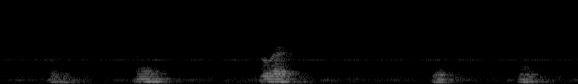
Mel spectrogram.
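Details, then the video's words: An African grey parrot speaks five short, low, word-like phrases at uneven intervals during its morning activity, over a steady electrical hum in a small room. "talking parrot"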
